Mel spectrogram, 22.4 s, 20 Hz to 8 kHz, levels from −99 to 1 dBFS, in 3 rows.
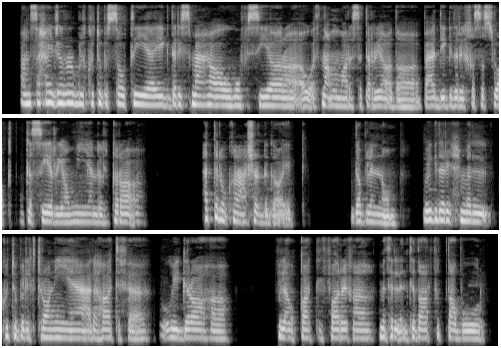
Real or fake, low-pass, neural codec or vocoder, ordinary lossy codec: real; 7.2 kHz; none; none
